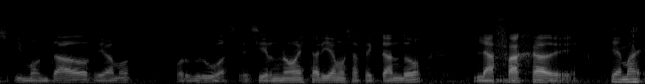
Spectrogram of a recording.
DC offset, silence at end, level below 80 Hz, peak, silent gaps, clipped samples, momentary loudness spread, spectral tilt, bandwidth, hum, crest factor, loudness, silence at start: under 0.1%; 0 s; -74 dBFS; -20 dBFS; none; under 0.1%; 17 LU; -6 dB/octave; 13 kHz; none; 24 dB; -44 LUFS; 0 s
